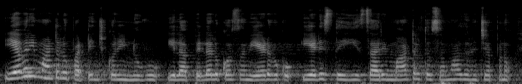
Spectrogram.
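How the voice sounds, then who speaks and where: A woman voicing a calm, caring young husband who talks earnestly and reassures his wife. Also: on the high side, brisk, natural voice. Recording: long hall reverb.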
